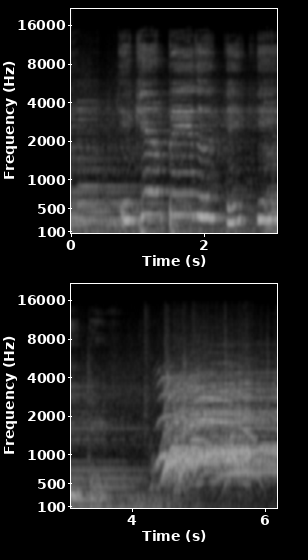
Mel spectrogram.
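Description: Female vocalist singing a pop song live through a microphone with band accompaniment including guitar. About four seconds in, the audience breaks into loud screaming and cheering that carries on.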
